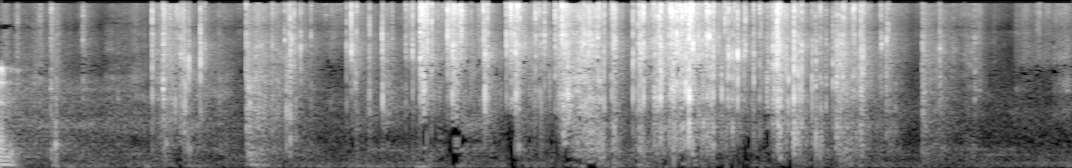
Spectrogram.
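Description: A plastic wrapper crinkles and tears as it is pulled open.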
